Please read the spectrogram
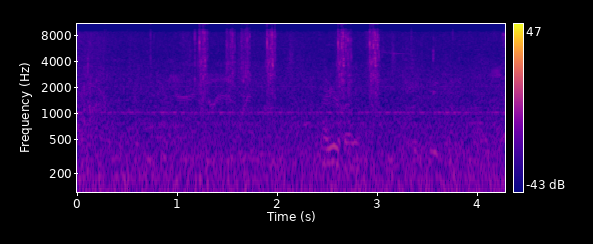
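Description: Camera shutters clicking in short bursts, a few clicks about a second in and again near the three-second mark, over a steady background din with faint voices.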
